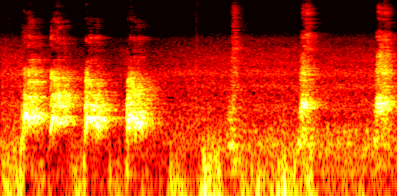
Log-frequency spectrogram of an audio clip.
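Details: Dachshund barking indoors, four sharp barks in quick succession in the first second and a half, then scattered softer yips; a woman's voice asks what happened in Bengali.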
